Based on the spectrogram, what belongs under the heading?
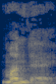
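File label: "monday", English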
